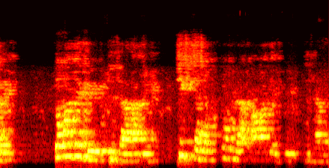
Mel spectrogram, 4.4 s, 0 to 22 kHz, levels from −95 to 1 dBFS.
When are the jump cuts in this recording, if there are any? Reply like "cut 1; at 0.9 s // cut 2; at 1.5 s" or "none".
none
